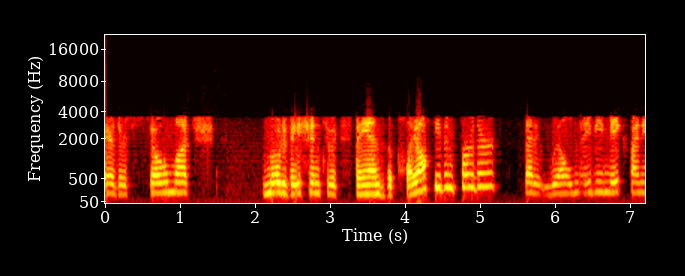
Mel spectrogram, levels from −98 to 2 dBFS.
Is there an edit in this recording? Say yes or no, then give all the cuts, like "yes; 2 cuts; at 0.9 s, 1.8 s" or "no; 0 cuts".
no; 0 cuts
